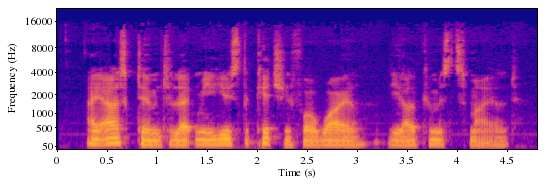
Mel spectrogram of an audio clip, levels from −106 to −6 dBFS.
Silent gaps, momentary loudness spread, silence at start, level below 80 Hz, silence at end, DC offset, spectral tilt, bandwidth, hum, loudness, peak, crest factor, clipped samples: none; 10 LU; 0.3 s; -48 dBFS; 0.2 s; under 0.1%; -5.5 dB/octave; 14.5 kHz; none; -28 LUFS; -12 dBFS; 16 dB; under 0.1%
